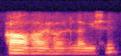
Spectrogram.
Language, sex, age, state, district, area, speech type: Assamese, female, 60+, Assam, Morigaon, urban, conversation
